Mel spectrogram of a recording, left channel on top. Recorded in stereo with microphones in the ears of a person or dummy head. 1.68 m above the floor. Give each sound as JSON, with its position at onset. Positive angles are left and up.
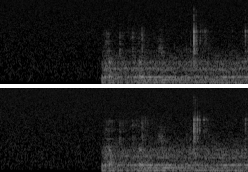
{"t": 1.0, "sound": "a crack", "side_deg": 15, "distance_m": 1.9}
